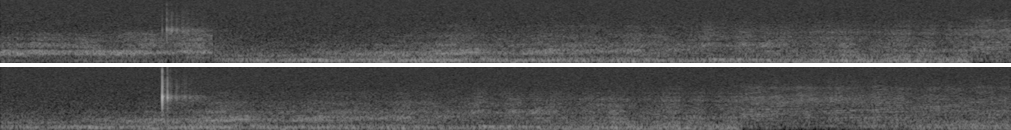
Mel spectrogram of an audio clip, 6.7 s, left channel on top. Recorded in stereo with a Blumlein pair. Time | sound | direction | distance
1.1 | a finger snap | 45° right | 1.5 m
